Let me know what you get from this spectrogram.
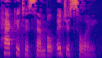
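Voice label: "packet assembly disassembly", English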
